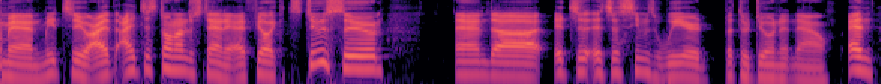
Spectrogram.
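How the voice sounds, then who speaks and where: A man's voice: medium pitch, fairly bright tone, clear, resonant tone, no room sound, clean studio sound. A man in his twenties hosting a live movie show, chatting casually as he reads viewer comments and often laughing at his own jokes. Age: 20s.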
